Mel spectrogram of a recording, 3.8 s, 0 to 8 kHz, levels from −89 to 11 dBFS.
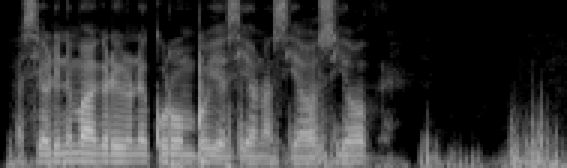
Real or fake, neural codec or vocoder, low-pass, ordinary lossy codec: real; none; none; none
